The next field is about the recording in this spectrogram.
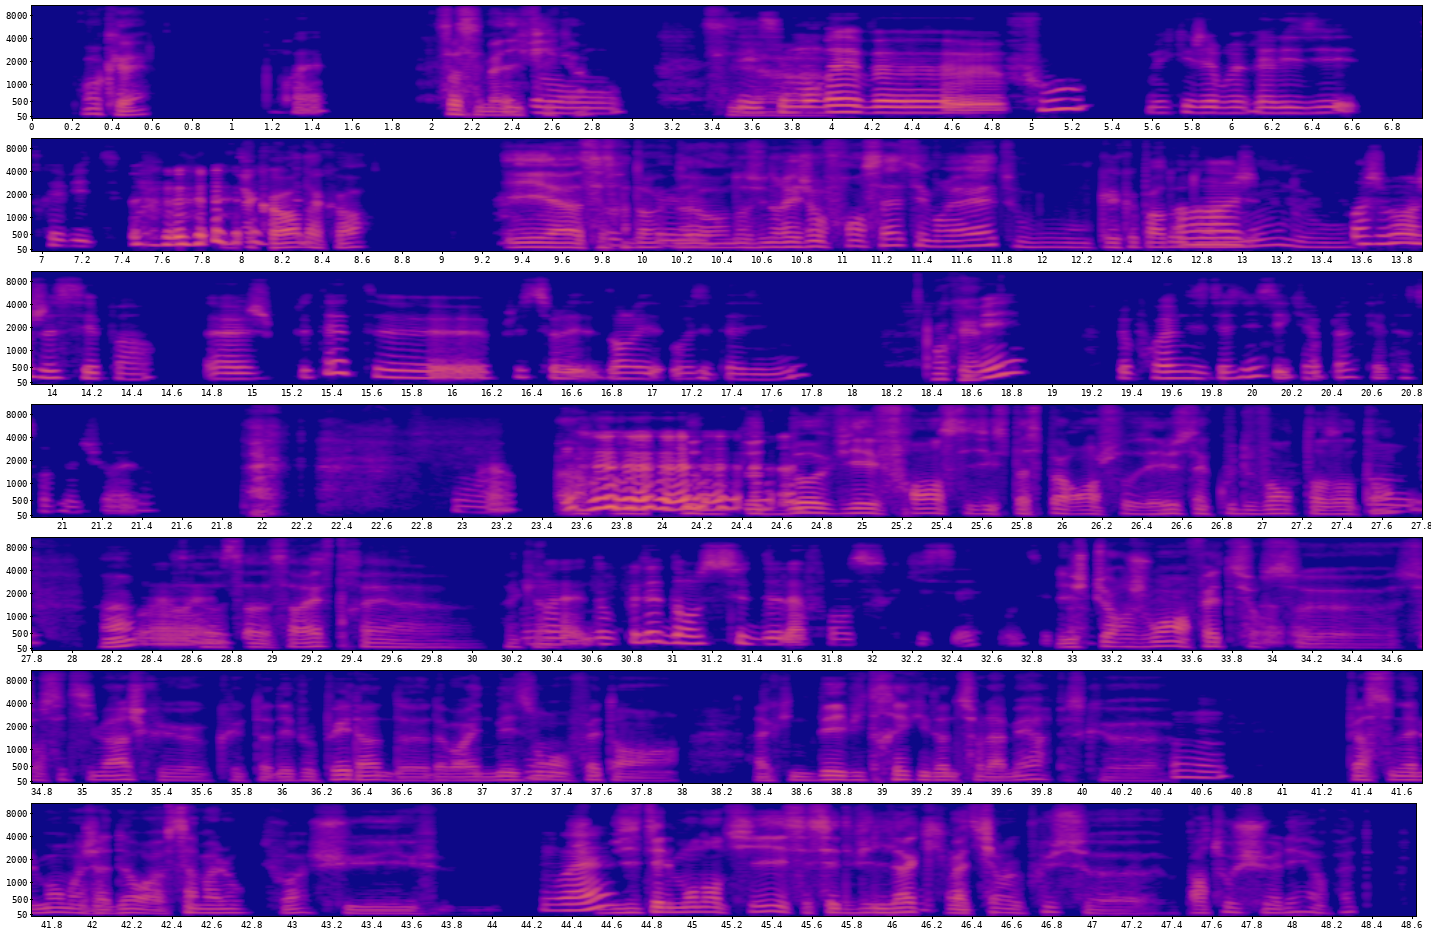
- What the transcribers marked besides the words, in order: tapping; laugh; chuckle; laugh
- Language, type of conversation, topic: French, unstructured, Quels sont tes rêves les plus fous pour l’avenir ?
